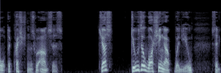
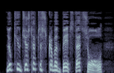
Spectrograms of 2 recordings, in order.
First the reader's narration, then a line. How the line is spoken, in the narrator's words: she snapped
